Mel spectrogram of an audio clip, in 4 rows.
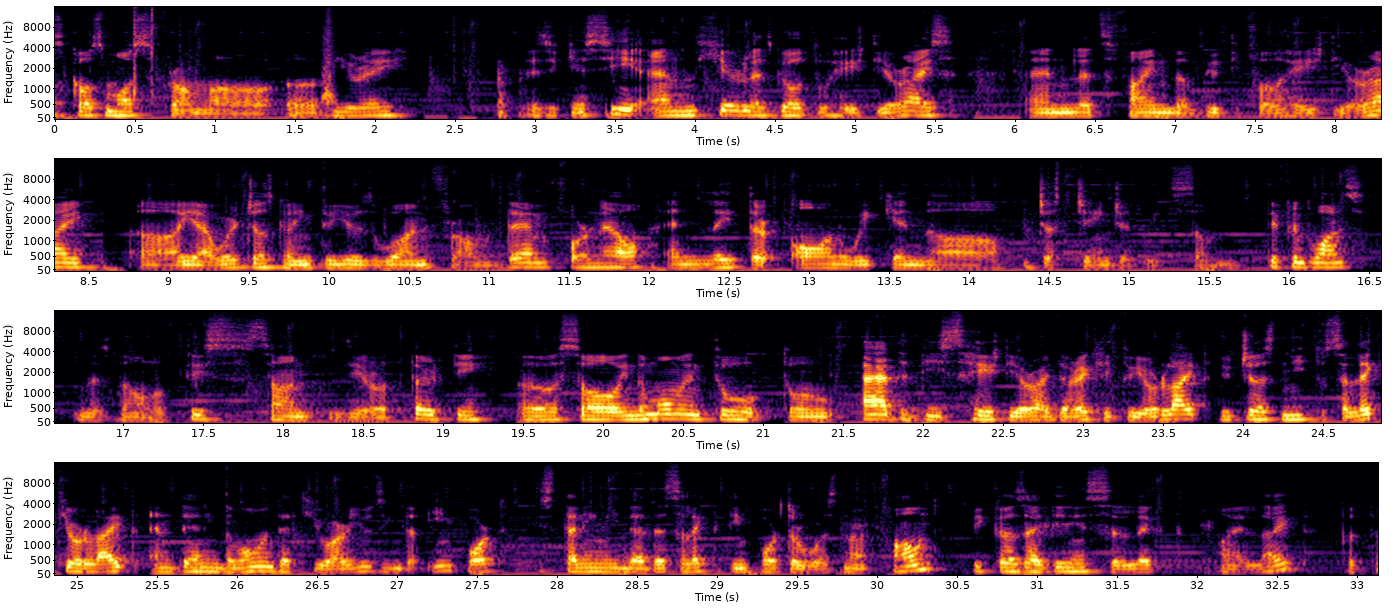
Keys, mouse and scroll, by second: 16.9 click, 25.9 click, 30.5 click.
